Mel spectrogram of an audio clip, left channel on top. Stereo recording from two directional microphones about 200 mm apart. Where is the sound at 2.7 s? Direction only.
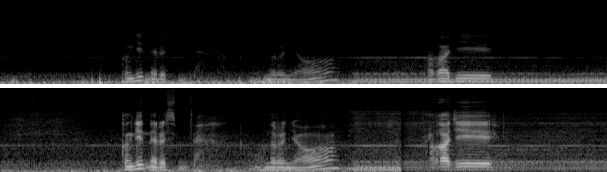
20° right (ahead or behind).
